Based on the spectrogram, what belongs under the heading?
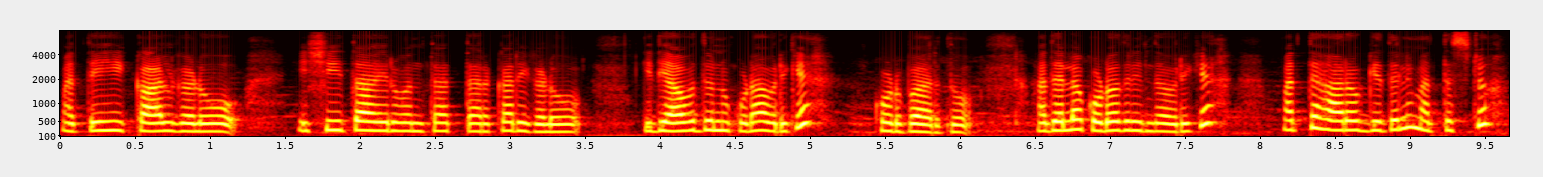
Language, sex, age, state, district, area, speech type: Kannada, female, 30-45, Karnataka, Mandya, rural, spontaneous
